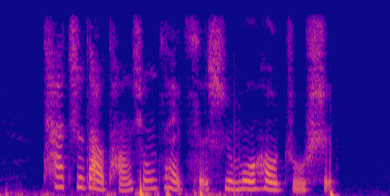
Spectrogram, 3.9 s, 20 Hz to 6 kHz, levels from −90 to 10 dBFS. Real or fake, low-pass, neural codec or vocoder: real; 5.4 kHz; none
